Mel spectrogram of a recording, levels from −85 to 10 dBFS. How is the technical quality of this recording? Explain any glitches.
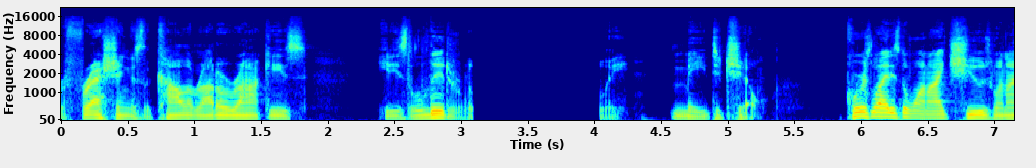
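The speech has two linked glitches: a dropout and then a rushed stretch as the player makes up lost time.

At 3.08 s the sound cuts out in mid-flow and stays silent until 4.04 s, just under a second. That's a playback stall, likely from the player running dry of data or its thread getting blocked, so output simply stopped until it recovered.

From 4.04 s to 7.04 s there's time-compressed catch-up: the player trims its backlog by removing short slices and cross-fading the joins. The speech runs about 1.1 times fast but keeps its normal pitch, so it just sounds hurried.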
